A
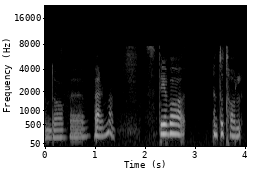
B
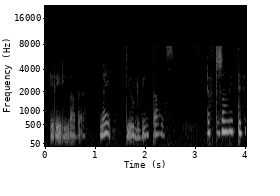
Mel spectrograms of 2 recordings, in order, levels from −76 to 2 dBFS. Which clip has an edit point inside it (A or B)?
A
